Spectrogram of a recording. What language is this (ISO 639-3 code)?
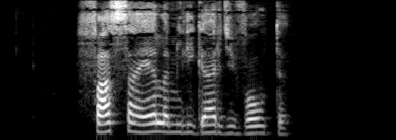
por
